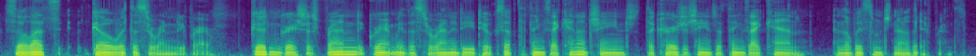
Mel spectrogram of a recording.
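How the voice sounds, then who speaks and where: A man's voice: little pitch movement, brisk, creaky, dark tone, no echo. A man hosting a podcast, friendly and casual, with many fillers as he talks to a remote guest. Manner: friendly, many fillers, rises in pitch when chatting. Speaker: podcast host. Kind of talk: casual interview and intro.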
